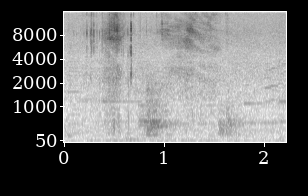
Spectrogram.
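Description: A person biting into fried chicken held in a bun and chewing: a few short crunches about half a second and one second in.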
